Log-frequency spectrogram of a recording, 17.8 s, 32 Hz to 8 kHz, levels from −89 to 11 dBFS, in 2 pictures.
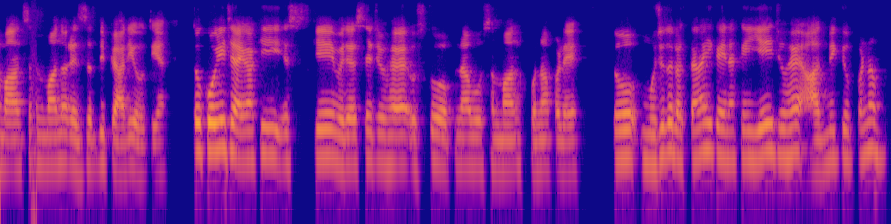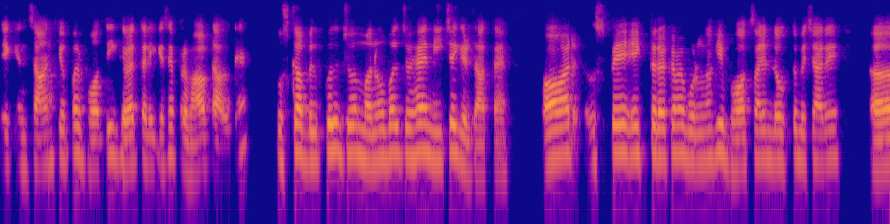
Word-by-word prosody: मान-सम्मान 140 +2 -1
और 145 -2 0
इज़्ज़त 130 +1 -5
भी - - -3
प्यारी 135 -2 +1
होती 120 -1 -3
है, 120 - -3 0.3
तो 195 - +6
कोई 195 0 +7
नहीं 210 - +4
चाहेगा 160 -4 +5
कि 175 +2 -4
इसके 165 +2 -1
वजह 140 0 +1
से 155 +2 -5
जो 145 0 -5
है, 145 0 +4
उसको 140 0 -3
अपना 135 +1 -4
वो 135 0 -4
सम्मान 130 -1 -3
खोना 130 +1 -4
पड़े। 125 0 -1 0.4
तो 165 +1 +1
मुझे 150 +3 -4
तो 195 - +3
लगता 160 -2 -2
है 175 - +1
ना - - +1
कि 195 - -1
कहीं 170 -2 0
न 155 - -2
कहीं 160 -1 -4
ये 185 +2 +4
जो 165 - -4
है 185 +2 +3
आदमी 135 +6 0
के 165 0 -8
ऊपर 165 +2 -10
ना 200 - -1 0.2
एक 145 - -2
इंसान 135 +1 0
के - - -2
ऊपर 180 +3 -2
बहुत 130 +4 0
ही 175 - -2
ग़लत 140 0 +3
तरीक़े 140 -1 -2
से 175 - -2
प्रभाव - - +1
डालते - - -1
हैं, - - -9 0.3
उसका 175 +5 +4
बिल्कुल 190 +6 +2
जो 180 0 +1
मनोबल 165 +4 0
जो 170 - 0
है 190 0 +7
नीचे 160 +4 0
गिर 150 - +1
जाता 115 - -2
है। - - -7 0.4
और 175 +3 +6 0.2
उसपे 185 +4 +2
एक 180 0 -5
तरह 170 -2 +5
का 185 - +2
मैं 180 - +1
बोलूँगा 155 +1 -5
कि 190 +2 +1
बहुत 135 +1 +1
सारे 160 0 +1
लोग 155 -2 -3
तो 170 - -5
बेचारे 150 +1 0
अ, 165 -5 -3
155 Hz, 255 wpm, -24 LUFS, 140-170 Hz, 0.4 s, कोई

